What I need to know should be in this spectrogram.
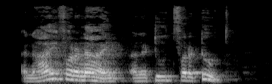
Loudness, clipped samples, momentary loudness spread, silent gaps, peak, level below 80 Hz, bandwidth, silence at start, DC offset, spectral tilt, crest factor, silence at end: -19 LUFS; under 0.1%; 11 LU; none; -2 dBFS; -60 dBFS; 16.5 kHz; 0.2 s; under 0.1%; -6 dB/octave; 16 dB; 0.45 s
